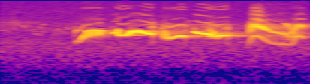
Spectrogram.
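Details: A Eurasian blackbird sings in Castricum, the Netherlands, a short rich phrase of four or five mellow, slurred fluty notes ending in a higher wavering note.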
